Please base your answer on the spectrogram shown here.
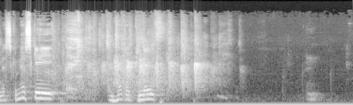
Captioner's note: audience applauds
